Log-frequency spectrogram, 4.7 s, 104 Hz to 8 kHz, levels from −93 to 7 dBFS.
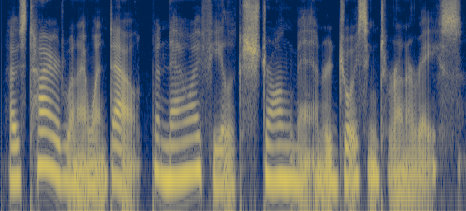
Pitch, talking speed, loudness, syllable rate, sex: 205 Hz, 255 wpm, -19 LUFS, 5.2 syllables/s, female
